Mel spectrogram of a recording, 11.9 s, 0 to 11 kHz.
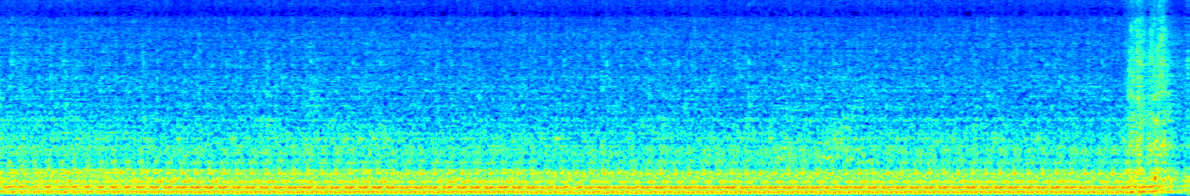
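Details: V8 turbo burnout-car build, first start before turbo fitted, no alternator belt: steady even idle with smooth lope, no knocks or ticks, quick blip at the end; running normally.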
